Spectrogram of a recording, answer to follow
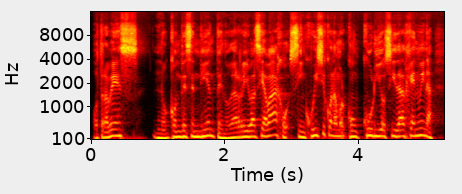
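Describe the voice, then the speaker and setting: A man with a Mexican accent, hosting a motivational podcast and coaching listeners earnestly, stretching key words slowly. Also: on the high side, darkish tone. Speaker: podcast host.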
